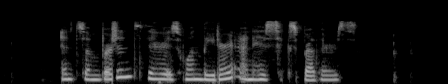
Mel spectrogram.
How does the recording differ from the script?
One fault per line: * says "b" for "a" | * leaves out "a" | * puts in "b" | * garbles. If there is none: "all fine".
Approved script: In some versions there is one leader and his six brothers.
all fine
